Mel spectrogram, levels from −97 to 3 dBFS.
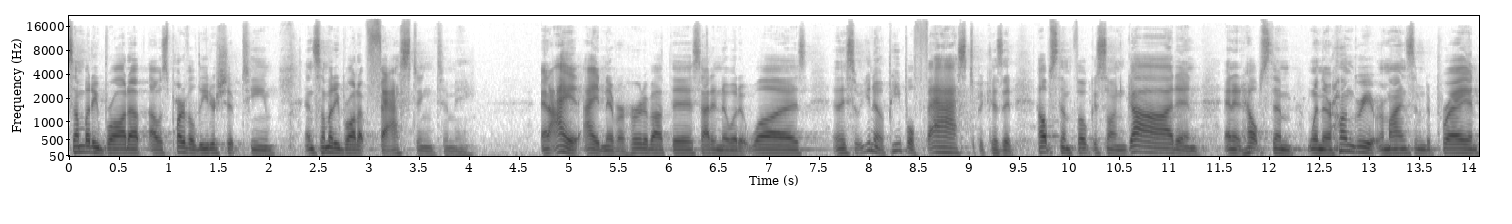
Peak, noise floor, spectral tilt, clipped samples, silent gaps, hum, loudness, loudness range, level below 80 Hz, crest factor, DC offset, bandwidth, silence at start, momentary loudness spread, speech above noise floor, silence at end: -14 dBFS; -62 dBFS; -5.5 dB/octave; under 0.1%; none; none; -30 LUFS; 3 LU; -62 dBFS; 16 dB; under 0.1%; 19 kHz; 0 s; 9 LU; 32 dB; 0 s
